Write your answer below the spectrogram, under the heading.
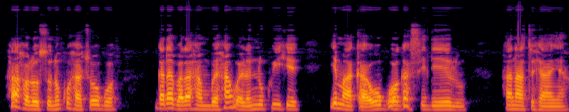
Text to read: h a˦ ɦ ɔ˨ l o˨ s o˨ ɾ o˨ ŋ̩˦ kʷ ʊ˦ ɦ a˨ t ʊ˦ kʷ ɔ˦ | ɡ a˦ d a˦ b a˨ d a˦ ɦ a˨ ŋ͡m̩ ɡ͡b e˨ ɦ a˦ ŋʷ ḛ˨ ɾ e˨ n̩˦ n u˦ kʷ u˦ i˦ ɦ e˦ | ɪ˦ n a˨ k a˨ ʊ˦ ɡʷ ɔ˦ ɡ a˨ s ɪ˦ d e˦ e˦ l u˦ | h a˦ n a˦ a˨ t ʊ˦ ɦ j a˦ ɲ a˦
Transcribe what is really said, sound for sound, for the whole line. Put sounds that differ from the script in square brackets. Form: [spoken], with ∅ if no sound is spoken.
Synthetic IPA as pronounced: h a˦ ɦ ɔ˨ l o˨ s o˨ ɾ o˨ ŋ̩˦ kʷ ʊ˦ ɦ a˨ [t͡ʃ] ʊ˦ [ɡʷ] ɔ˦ | ɡ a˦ d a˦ b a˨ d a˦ ɦ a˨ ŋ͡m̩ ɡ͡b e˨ ɦ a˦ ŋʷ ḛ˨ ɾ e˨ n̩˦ n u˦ kʷ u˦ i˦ ɦ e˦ | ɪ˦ [m] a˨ k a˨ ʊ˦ ɡʷ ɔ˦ ɡ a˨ s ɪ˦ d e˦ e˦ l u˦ | h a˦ n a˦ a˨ t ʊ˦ ɦ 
